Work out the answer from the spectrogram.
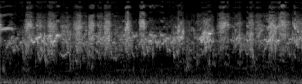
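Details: Budgerigars chirping and chattering in a continuous dense stream of short, high, scratchy notes with a few squawks, several birds calling at once with no pauses.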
